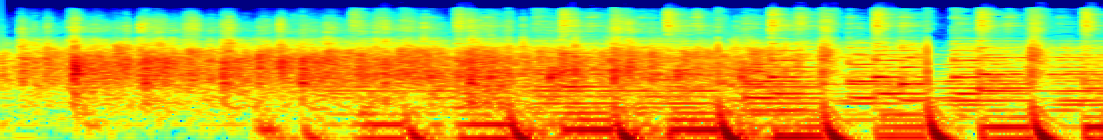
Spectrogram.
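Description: Steady audience applause at a business forum on an ESG report fills the room, with dense clapping over background music; a voice briefly cuts in partway through.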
